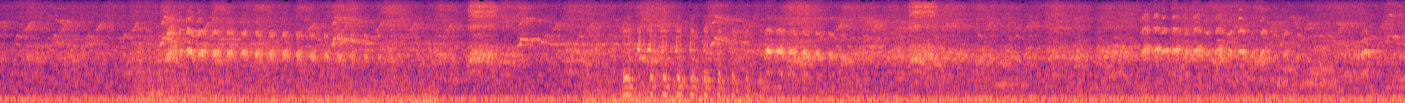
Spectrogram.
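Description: Greater flamingo calling: several bursts of rapid, harsh chattering calls, with a lower grunting call in the middle, over a steady low rumble.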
